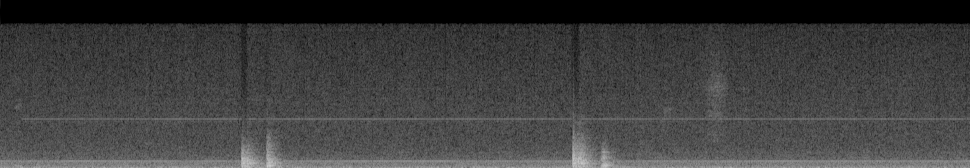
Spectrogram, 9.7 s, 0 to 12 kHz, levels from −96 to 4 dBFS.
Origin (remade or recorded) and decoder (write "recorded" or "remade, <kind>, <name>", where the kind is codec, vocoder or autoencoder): recorded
